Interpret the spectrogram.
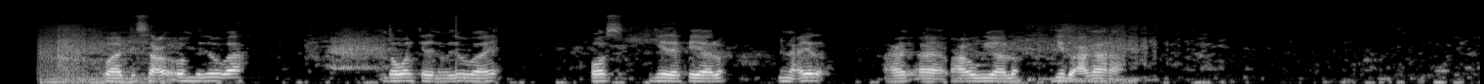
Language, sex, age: Somali, male, 18-24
